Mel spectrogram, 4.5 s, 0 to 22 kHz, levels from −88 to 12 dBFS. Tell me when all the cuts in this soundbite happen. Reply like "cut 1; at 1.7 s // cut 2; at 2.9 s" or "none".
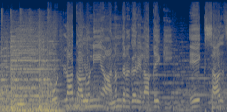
none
